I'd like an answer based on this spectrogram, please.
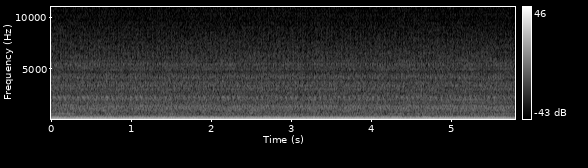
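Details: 2018 Suzuki Every Wagon DA17W type 2, R06A engine, 55,000 km, oil changed every 3,000 km: loud, steady low drone at idle until shutdown; abnormal engine noise, source unclear.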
